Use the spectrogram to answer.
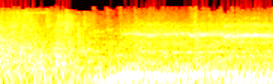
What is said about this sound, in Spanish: Gary acelera impactando contra la puerta del garaje que no cede.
